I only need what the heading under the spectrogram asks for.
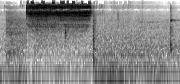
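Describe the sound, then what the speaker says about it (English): A single long hiss of disc brake cleaner sprayed into a brake caliper housing, lasting about a second, close up, followed by a faint clink and quiet room noise. "use any good disc brake cleaner and a little spray on the"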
